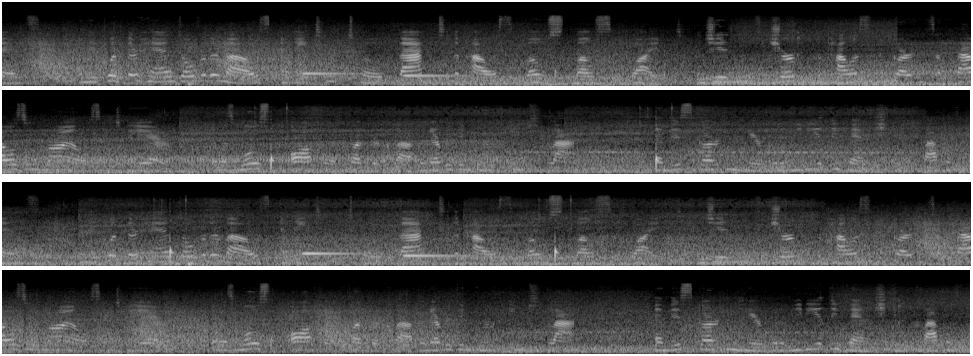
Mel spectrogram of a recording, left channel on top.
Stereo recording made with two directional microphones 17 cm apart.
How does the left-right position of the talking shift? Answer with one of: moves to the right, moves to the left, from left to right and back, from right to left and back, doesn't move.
moves to the right.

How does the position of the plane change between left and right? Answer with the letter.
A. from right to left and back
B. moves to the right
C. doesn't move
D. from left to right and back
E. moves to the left
E.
